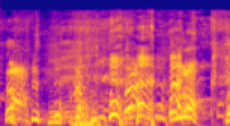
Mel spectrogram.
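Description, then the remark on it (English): A voice imitates a coworker's cough at work, a series of rough, harsh coughs, several bursts in a row, loud and strained, with no ordinary speech in between. “Dude, like, at work has been, he's had a cough this entire week, and I'll just hear him over there in the distance just.”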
